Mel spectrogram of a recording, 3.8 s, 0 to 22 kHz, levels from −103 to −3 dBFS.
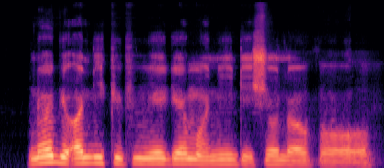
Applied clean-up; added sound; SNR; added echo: neural mask model DeepFilterNet 3.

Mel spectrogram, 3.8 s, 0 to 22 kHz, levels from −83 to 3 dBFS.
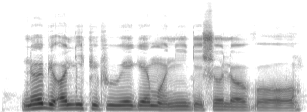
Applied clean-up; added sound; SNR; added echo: none; none; none; none.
